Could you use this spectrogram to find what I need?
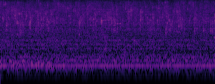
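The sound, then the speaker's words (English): Steady sizzle of food frying in a fryer basket: a continuous, dense hiss that stays even and fairly loud throughout, with no talk over it. “Fry it up. Seems to be doing good. Shake this basket around a little bit here.”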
